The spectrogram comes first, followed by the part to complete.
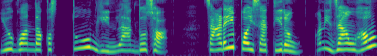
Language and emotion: Nepali, disgusted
